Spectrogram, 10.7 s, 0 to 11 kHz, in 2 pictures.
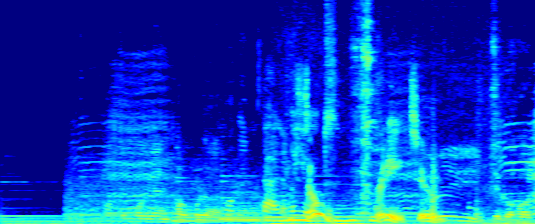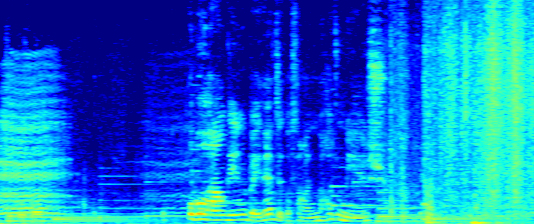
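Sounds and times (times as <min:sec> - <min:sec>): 
sheep bleating: 0:00.7 - 0:06.2, 0:06.8 - 0:07.8
speech: 0:01.7 - 0:06.2, 0:07.2 - 0:10.0.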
